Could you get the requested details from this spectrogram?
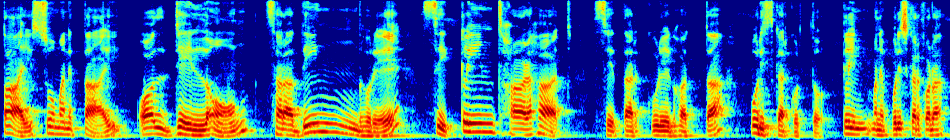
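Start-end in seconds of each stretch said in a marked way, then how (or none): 1.8-3.1 very slow, raised English reading voice; slow reading aloud. Shown as a demonstration. Teacher reading the lesson sentence to students, slow and clear. Reads the English text slowly. 5.4-7.1 very slow, raised English reading voice; slow reading aloud. Shown as a demonstration. Teacher reading the lesson sentence to students, slow and clear. Reads the English text slowly.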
